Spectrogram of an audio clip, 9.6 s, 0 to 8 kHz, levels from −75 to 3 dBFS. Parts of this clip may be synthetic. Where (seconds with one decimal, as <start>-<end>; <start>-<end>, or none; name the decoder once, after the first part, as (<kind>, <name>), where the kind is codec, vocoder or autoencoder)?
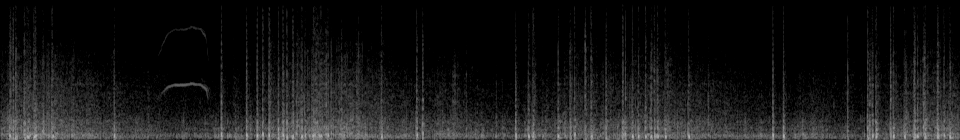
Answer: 0.0-1.3 (vocoder, WaveNeXt); 2.9-7.4; 8.3-9.6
